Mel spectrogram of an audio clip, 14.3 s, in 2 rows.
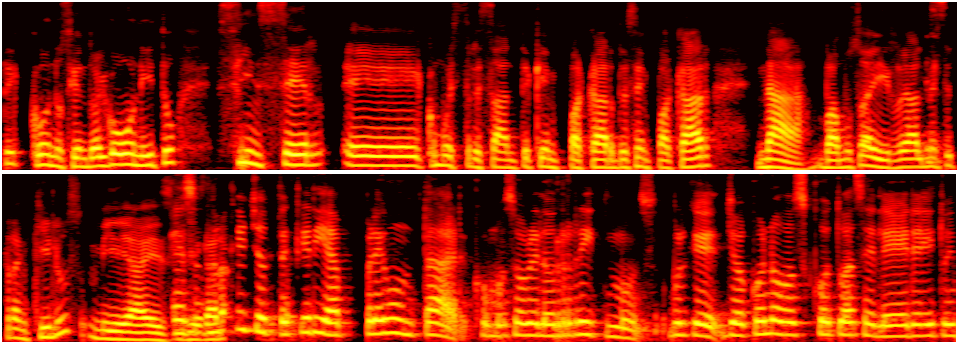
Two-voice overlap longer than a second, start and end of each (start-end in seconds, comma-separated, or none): none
